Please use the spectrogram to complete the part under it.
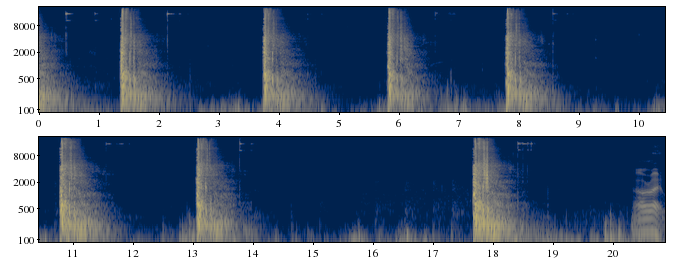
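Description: Gunshots ring out at a shooting range, eight sharp cracks spaced a couple of seconds apart, each with a short ringing tail, heard from a distance with faint background noise between.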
